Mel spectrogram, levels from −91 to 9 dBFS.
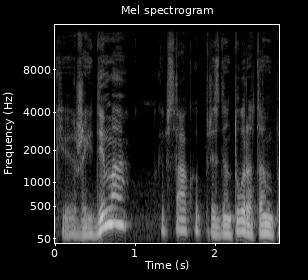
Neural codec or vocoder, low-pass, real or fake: none; 14.4 kHz; real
